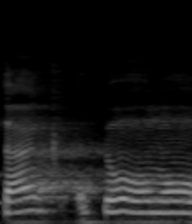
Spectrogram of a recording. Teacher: tum izhar syafawi, bunyi saja tum, terus masuk tak, ada hamas di situ, tak tumun.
